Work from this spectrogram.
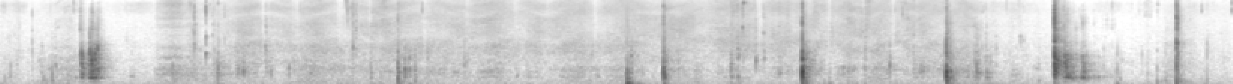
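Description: Chalk or marker taps and scrapes on a board as a physics teacher writes notes in a classroom, sparse irregular clicks and short strokes over a quiet room.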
